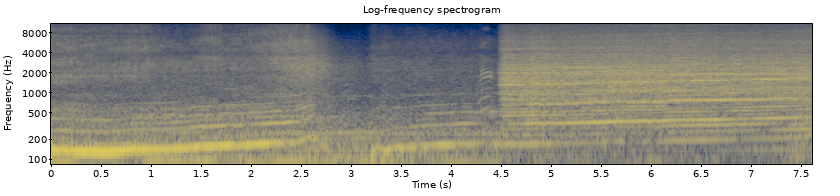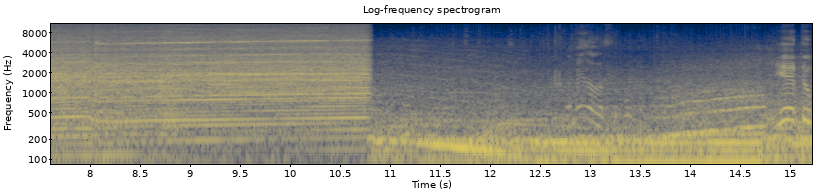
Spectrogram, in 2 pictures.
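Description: A Porsche GT3R race car engine roars loud and close, climbing through revs and shifting gears in sustained high-pitched bursts, with tire noise and onboard wind mixed in and no talk over it.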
